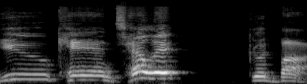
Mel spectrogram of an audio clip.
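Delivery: leaning hard, heavy stress on tell and it. Showing how emphasis slows delivery down: stress on tell it. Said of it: "by emphasizing the middle two words in this".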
